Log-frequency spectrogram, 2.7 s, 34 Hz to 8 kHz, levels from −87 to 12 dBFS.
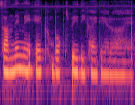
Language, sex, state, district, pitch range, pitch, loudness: Hindi, female, Arunachal Pradesh, Papum Pare, 180-200 Hz, 190 Hz, -17 LUFS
